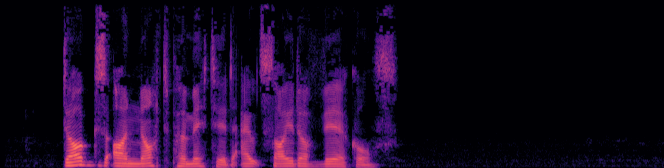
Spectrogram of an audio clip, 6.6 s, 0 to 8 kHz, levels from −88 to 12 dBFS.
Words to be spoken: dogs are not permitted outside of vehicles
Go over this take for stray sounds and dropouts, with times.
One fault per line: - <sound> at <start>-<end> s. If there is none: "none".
none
